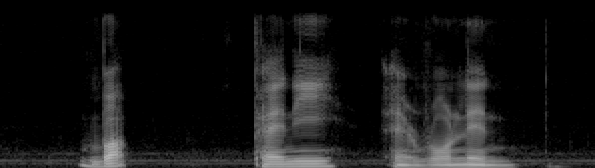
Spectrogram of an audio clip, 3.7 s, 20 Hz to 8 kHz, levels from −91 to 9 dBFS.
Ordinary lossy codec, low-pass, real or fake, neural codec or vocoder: none; 7.2 kHz; real; none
